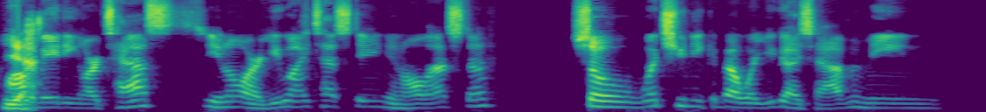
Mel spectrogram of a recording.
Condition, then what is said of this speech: None; typical speech.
